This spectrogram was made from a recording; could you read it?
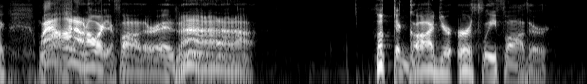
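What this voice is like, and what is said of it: Mother impression, J. Jonah Jameson-like voice. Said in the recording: “my impersonation of my mother sounds like J. Jonah Jameson ... My mom didn't sound anything like that.”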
